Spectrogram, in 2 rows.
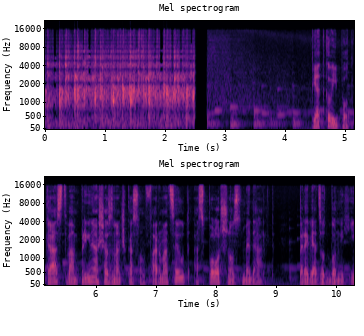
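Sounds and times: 
applause: 0:00.0 - 0:02.6
speech: 0:04.5 - 0:10.2.

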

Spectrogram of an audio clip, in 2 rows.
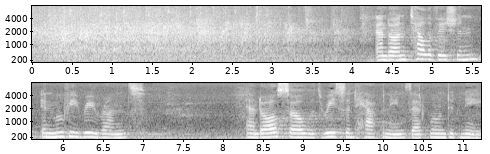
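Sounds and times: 
large audience clapping: 0:00.0 - 0:04.3
speech: 0:04.3 - 0:07.1, 0:08.3 - 0:11.2.

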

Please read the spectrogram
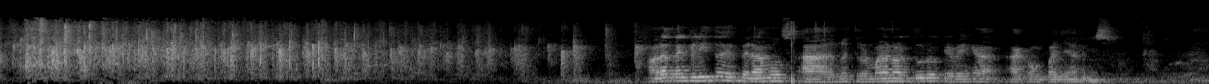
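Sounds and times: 
audience applause: 0:00.0 - 0:06.5
speech: 0:06.5 - 0:11.2.

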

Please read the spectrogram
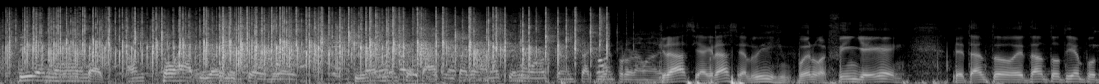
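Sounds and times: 
audience applause: 0:00.0 - 0:06.2
man calling out and talking excitedly: 0:00.0 - 0:06.4
speech: 0:00.2 - 0:10.9.

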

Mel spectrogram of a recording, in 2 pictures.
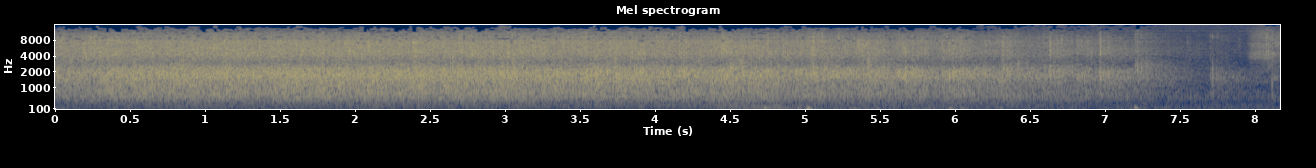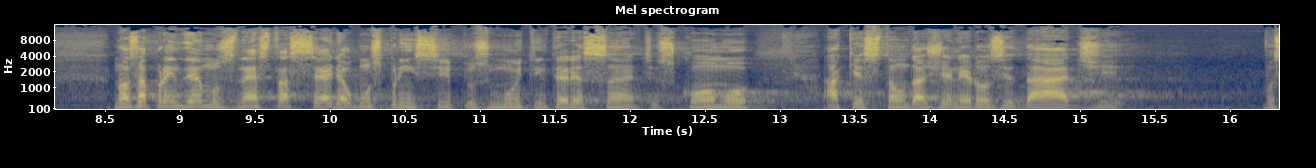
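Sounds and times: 
church audience applause: 0:00.0 - 0:07.5
speech: 0:08.6 - 0:15.4.

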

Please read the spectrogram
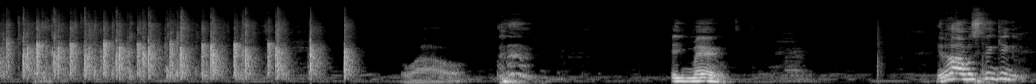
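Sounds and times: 
audience clapping hands: 0:00.0 - 0:03.6
speech: 0:06.7 - 0:07.4, 0:09.4 - 0:10.3.

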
